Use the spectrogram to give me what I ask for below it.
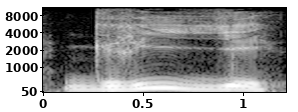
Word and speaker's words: griller: You pronounce them A, okay, even if you've got this R, okay, this combination of two letters, ER, at the end, will give you the sound E, all right?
